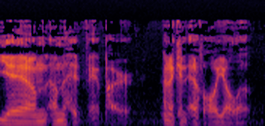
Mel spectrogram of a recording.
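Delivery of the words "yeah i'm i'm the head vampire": ordinary delivery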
